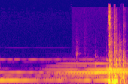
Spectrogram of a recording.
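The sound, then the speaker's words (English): A door shuts with a single dull, heavy thud near the end, heard over a steady, sustained low musical drone that plays throughout. “The door closed, and Lena was glad to be alone once again.”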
